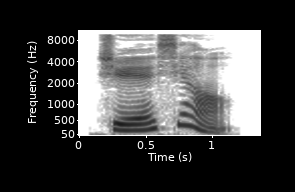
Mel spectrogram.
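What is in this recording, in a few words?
"xuexiao", Chinese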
